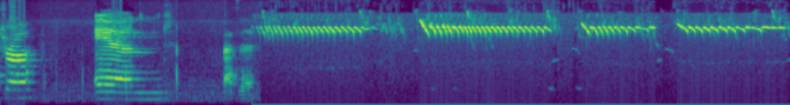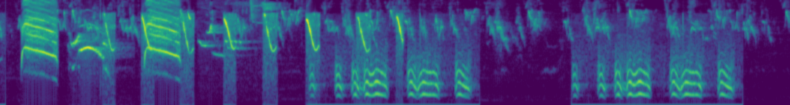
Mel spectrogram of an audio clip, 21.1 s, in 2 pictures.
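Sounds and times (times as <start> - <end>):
bird harsh descending calls: 3.4 - 17.0, 18.2 - 20.4
bird high-pitched trills: 3.4 - 17.0, 18.2 - 20.4.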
